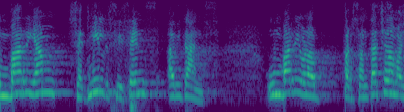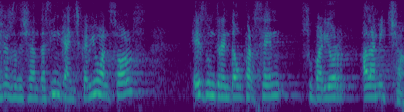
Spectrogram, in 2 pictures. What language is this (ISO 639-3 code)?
cat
